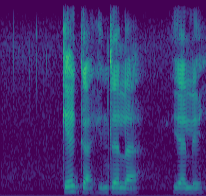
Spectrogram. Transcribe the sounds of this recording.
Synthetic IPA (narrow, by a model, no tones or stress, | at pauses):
ɡ̥ɛɡaɦind͡ɮɛla | jalɛ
